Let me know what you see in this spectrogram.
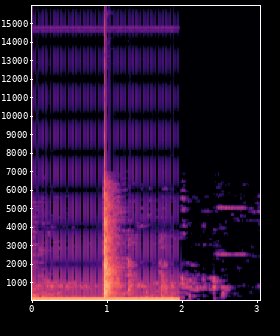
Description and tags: Foley- Face Punch #2
This a sound effect I made that I find actually quite well, considering I just started foley.
Hit, Punch, Face, Hard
